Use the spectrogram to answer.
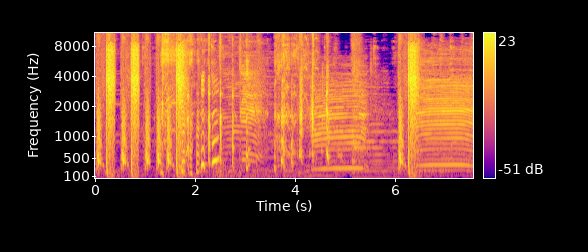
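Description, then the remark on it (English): A quick run of thumps and knocks gives way to a cow mooing, with a long drawn-out moo, a pause, and a second loud, sustained moo. “All of a sudden, you walk up on the cow, and he's like, "Oh, God damn it!”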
